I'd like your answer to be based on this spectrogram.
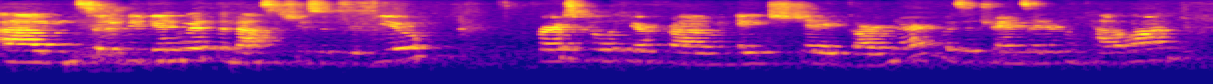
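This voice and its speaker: Someone with an American accent speaks with fairly even intonation and big swings in loudness, with audible room echo. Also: woman, high pitch for a woman, moderate pace. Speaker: event host introducing readers. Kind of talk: formal event introduction.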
